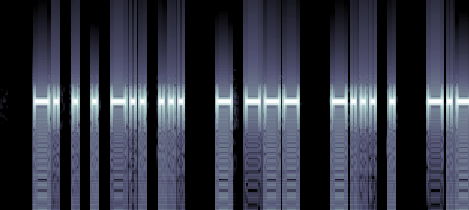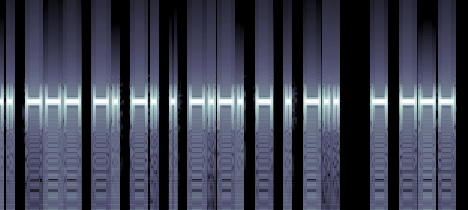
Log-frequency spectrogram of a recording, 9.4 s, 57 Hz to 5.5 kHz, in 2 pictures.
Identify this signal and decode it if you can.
Morse code, heard as a keyed tone, about 25 wpm, 600 Hz. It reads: NEEDS TO BE CONNECTED TO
